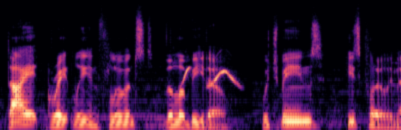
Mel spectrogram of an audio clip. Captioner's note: cat call sound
